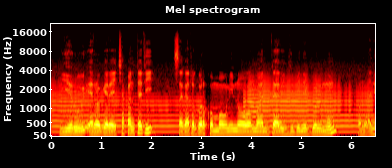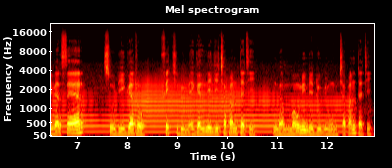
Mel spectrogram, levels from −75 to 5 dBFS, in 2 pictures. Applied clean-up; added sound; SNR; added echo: none; Trumpet; 9 dB; none.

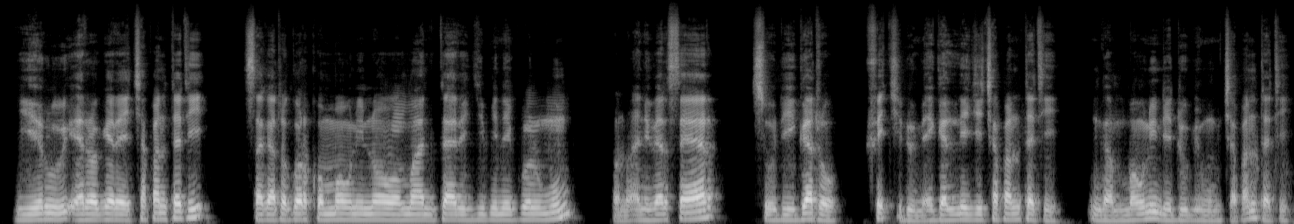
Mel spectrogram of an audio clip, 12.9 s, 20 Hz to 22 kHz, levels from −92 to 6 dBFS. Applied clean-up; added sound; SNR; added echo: neural mask model Resemble Enhance denoiser.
